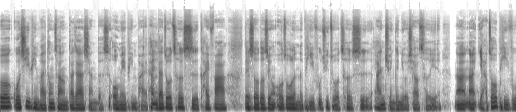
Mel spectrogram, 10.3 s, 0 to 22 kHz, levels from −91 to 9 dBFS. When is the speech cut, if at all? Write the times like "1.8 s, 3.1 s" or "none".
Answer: 9.0 s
